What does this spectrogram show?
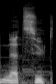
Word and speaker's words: Natsuki: Natsuki is actually pronounced Natsuki.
